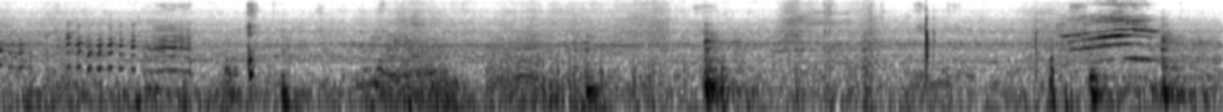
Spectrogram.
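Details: French Bulldog puppy yelling to be held: faint whiny cries early on, then a loud burst of wavering, rising-and-falling yelps near the end, with rustling handling noises and a few sharp knocks.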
